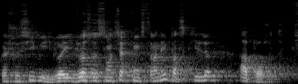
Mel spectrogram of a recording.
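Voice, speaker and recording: Audible room echo carries a man's voice, which has an animated tone. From southern France, Marseille. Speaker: preacher. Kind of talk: sermon.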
